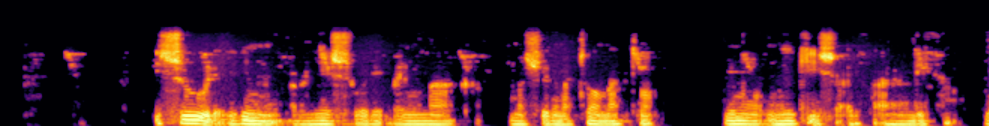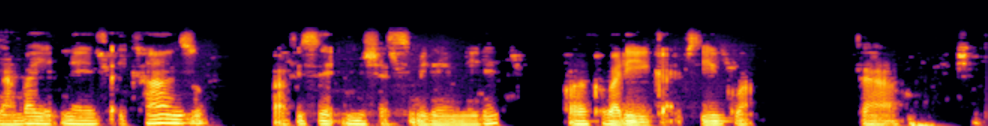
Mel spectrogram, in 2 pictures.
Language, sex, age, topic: Rundi, male, 25-35, education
